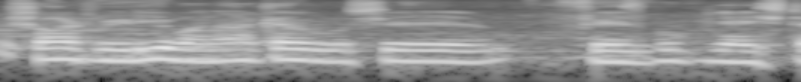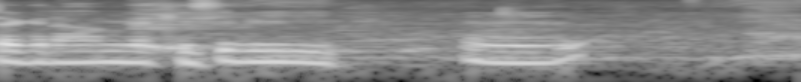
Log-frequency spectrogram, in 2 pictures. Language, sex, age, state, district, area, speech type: Urdu, male, 18-30, Uttar Pradesh, Azamgarh, rural, spontaneous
